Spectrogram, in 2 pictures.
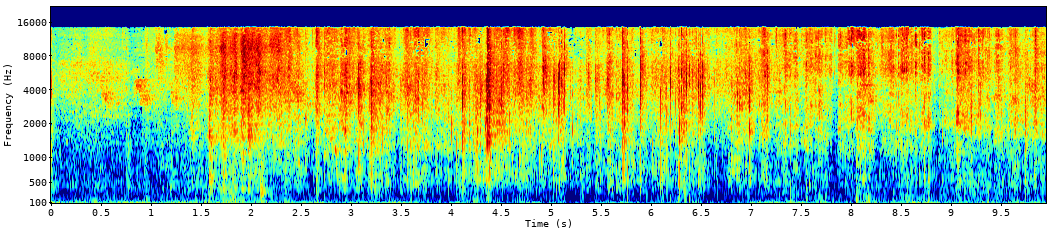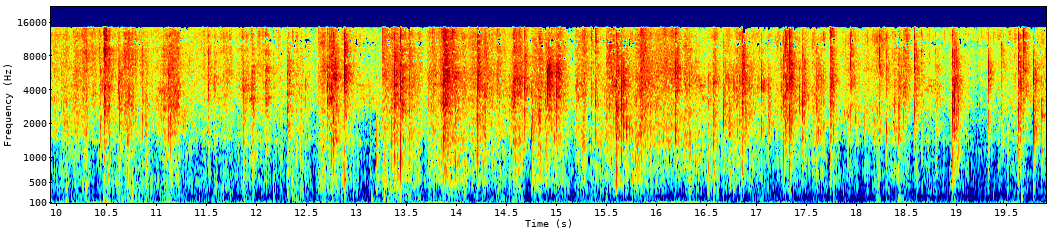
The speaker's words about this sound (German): Und damit ich nicht die ganze Zeit vorn, hinten, oben, unten einfach nur schwatze, nehme ich jetzt einfach ein Stückchen Packpapier und raschel da ein bisschen mit rum. Moment.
